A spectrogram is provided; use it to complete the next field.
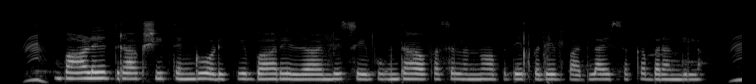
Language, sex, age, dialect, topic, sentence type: Kannada, female, 18-24, Central, agriculture, statement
